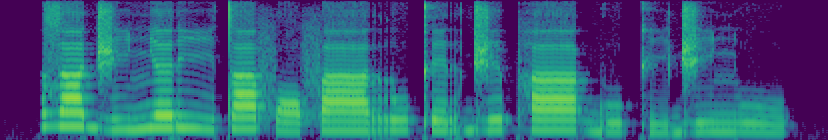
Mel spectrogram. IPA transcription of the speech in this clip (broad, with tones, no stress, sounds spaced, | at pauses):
z a˦ d͡ʒ i˨ ɲ ɛ˦ ɾ iː˦˨ t a˦ f ɔ˨ f aː˦ r u˦ kʼ e˦ r d͡ʒ ɪ˦ pʰ aː˦ ɡ͡b u˨ kʼ i˨ d͡ʒ i˦ ɲ u˦˨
